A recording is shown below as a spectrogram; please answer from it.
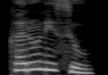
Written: ಖುರಣಸ

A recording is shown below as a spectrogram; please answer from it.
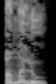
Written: ಅಮಲು

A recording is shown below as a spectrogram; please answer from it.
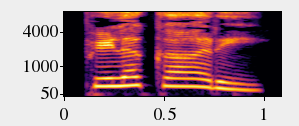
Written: ಪಾಳ್ಳೆಗಾರ

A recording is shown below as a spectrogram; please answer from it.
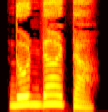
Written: ಥಟ್ಟೊಡ್ಡು

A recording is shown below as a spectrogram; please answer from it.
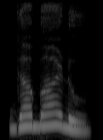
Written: ಗಬಾಡು

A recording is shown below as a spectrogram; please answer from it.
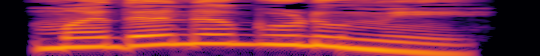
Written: ಮದನಬುಡುಮೆ

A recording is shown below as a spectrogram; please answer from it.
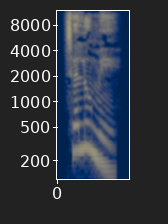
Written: ಚಲುಮೆ

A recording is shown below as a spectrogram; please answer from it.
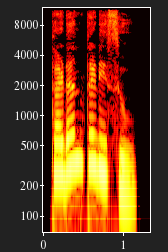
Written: ದಡಂದಡಿಸು

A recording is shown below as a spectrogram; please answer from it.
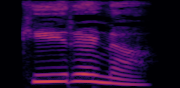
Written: ಕೀರ್ಣ

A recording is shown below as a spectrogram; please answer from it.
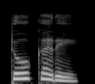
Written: ಠೋಕರ

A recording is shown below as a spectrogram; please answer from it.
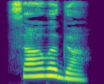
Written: ಸವಗ

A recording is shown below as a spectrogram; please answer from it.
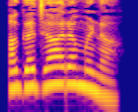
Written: ಅಗಜಾರಮಣ

